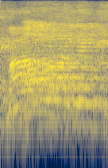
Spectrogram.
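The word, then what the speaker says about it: مَالِكِ: লি, লাম কি, লাম জের লি, হবে কি মালিকি, বাংলা না দেখা মালিকি, মালিকি, তাড়াতাড়ি মালিকি, মালিকি, আবার বানান করেন মিম জবর মা, মিম জবর মা, লাম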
